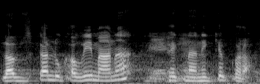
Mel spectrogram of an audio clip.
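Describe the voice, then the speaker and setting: A man's voice: high voice, fairly even intonation, moderate pace, muffled recording. A man teaching a classroom grammar lesson, asking his students questions and repeating terms for them to answer. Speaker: madrasa teacher.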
